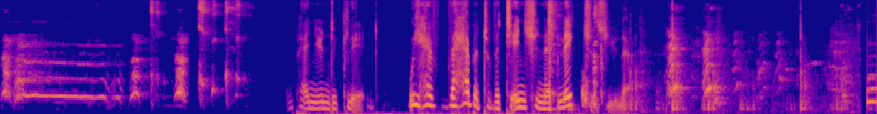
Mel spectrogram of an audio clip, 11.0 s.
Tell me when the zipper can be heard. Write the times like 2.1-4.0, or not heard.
not heard.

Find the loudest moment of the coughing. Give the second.
7 s.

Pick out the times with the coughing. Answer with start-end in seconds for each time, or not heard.
1.9-3.1, 6.8-7.6.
